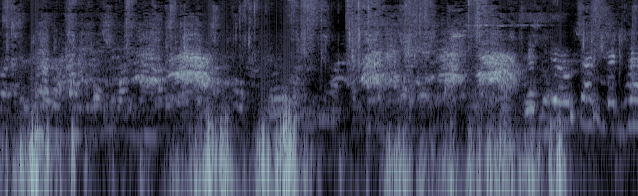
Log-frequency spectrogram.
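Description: Voices of a group of people walking in a rally, raised calls coming and going, over irregular low rumbling on the microphone.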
